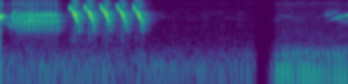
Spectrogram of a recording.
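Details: A canary sings a Spanish Timbrado training song: a dense, buzzy trill, then five quick descending whistled notes, followed by a low hum and faint rustling.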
